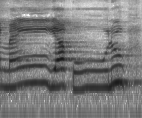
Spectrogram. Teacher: قو کو کیوں کھینچ رہے ہیں کیونکہ یہ واو مدہ ہے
